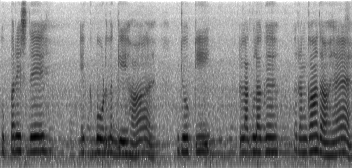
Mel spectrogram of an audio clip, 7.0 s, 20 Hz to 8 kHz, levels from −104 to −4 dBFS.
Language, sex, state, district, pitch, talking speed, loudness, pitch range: Punjabi, male, Punjab, Kapurthala, 210 Hz, 110 wpm, -16 LUFS, 185-215 Hz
